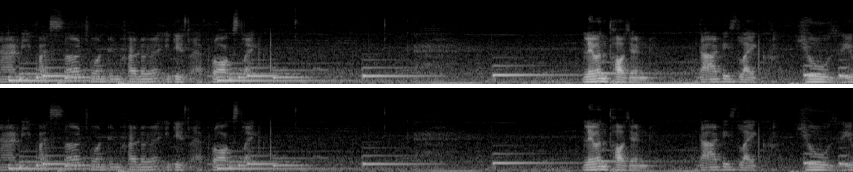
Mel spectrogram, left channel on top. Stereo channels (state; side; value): quieter; right; 5.0 dB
